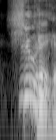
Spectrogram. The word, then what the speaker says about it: Shuhei: Shuhei.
